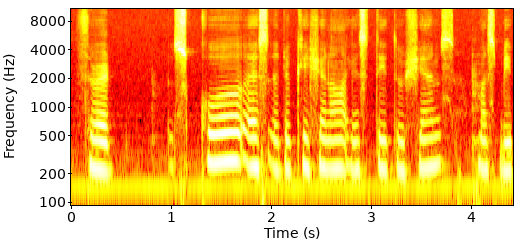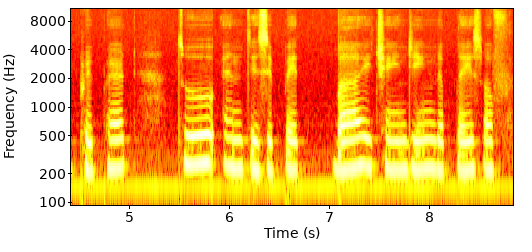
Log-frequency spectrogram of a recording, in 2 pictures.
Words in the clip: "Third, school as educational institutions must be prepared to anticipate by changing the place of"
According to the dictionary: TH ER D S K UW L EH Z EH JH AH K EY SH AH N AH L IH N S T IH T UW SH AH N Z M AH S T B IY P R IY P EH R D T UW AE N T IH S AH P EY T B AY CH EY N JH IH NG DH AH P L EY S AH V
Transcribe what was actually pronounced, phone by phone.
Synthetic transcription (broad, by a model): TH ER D S K UW L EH S EH JH AH K EY SH AH N AH L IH N S T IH T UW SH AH N S M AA S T B IY P R IY P EH R D T UW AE N T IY S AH P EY T B AY CH EY N JH IH NG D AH P L EY S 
